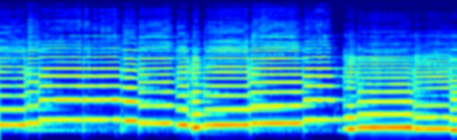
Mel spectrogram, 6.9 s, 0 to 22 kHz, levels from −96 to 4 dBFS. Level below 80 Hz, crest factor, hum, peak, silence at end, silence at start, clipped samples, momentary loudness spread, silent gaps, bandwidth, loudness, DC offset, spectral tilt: under -90 dBFS; 14 dB; none; -10 dBFS; 0 s; 0 s; under 0.1%; 5 LU; none; 12.5 kHz; -23 LUFS; under 0.1%; -0.5 dB/octave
